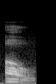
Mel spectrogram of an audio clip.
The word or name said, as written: ou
